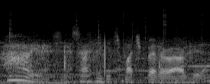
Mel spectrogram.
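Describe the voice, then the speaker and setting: An actor playing a smooth, menacing blackmailer who is mockingly polite and taunting, in a 1940s radio drama style. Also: male voice, fairly low pitch, very animated, sharp tone, heavily acted. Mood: smug. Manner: suave, taunting, deliberate drawn-out politeness. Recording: old radio drama recording, music underneath.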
